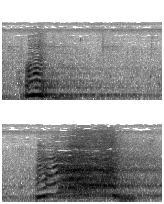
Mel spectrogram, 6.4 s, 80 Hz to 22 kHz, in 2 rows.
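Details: Young female African elephant, aged 8, protesting at having to stop sharing ground minerals with her 48-year-old mother, a third elephant present; a short tonal cry with rising harmonics, a quiet pause, then a louder, rough, broadband scream lasting about one and a half seconds.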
